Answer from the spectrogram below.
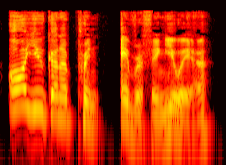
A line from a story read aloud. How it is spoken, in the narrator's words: he said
